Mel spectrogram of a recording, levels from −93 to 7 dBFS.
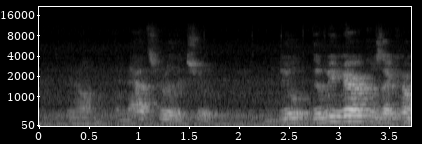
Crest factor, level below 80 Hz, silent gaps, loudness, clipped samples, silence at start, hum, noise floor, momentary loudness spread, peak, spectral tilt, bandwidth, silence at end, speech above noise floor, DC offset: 20 dB; -62 dBFS; none; -32 LUFS; under 0.1%; 0.05 s; none; -54 dBFS; 24 LU; -12 dBFS; -6.5 dB/octave; 10.5 kHz; 0 s; 22 dB; under 0.1%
